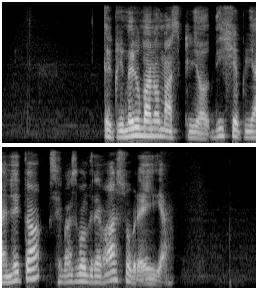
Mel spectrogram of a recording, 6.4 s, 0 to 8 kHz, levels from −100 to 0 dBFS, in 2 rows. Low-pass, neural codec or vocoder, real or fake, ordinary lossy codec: 7.2 kHz; codec, 44.1 kHz, 3.4 kbps, Pupu-Codec; fake; Opus, 64 kbps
